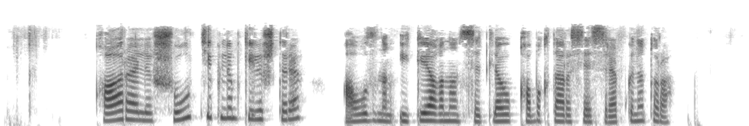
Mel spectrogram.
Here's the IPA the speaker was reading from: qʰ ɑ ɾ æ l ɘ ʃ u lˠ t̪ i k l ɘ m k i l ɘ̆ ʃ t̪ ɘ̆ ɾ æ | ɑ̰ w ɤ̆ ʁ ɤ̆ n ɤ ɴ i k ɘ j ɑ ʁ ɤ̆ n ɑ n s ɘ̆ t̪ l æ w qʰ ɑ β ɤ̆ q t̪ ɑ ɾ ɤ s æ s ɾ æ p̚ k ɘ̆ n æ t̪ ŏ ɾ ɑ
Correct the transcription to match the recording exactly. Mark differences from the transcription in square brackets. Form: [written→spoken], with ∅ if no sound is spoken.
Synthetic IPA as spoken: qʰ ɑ ɾ æ l ɘ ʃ u lˠ t̪ i k l ɘ m k i l ɘ̆ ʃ t̪ ɘ̆ ɾ æ | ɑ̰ w ɤ̆ [ʁ→ð] ɤ̆ n ɤ ɴ i k ɘ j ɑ ʁ ɤ̆ n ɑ n s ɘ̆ t̪ l æ w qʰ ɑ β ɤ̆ q t̪ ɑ ɾ ɤ s æ s ɾ æ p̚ k ɘ̆ n æ t̪ ŏ ɾ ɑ

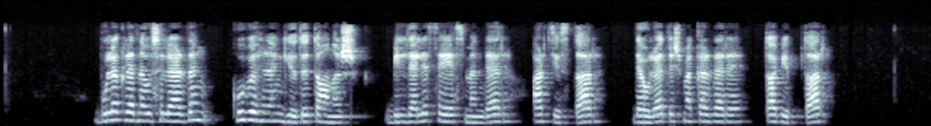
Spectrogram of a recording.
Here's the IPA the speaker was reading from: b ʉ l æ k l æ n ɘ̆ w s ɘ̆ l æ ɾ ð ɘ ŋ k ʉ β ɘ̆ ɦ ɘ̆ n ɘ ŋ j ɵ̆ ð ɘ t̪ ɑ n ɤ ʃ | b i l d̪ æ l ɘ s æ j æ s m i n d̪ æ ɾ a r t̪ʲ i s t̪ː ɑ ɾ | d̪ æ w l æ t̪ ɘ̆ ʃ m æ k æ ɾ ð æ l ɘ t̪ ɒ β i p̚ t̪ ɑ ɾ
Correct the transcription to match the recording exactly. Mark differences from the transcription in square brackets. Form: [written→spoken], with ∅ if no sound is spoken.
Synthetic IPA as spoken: b ʉ l æ k l æ n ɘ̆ w s ɘ̆ l æ ɾ ð ɘ ŋ k ʉ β ɘ̆ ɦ ɘ̆ n ɘ ŋ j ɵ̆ ð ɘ t̪ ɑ n ɤ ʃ | b i l d̪ æ l ɘ s æ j æ s m [i→æ] n d̪ æ ɾ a r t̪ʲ i s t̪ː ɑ ɾ | d̪ æ w l æ t̪ ɘ̆ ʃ m æ k æ ɾ ð æ [l→ɾ] ɘ t̪ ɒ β i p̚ t̪ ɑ ɾ

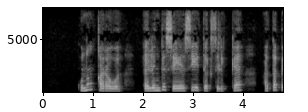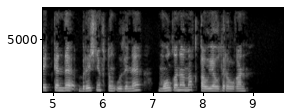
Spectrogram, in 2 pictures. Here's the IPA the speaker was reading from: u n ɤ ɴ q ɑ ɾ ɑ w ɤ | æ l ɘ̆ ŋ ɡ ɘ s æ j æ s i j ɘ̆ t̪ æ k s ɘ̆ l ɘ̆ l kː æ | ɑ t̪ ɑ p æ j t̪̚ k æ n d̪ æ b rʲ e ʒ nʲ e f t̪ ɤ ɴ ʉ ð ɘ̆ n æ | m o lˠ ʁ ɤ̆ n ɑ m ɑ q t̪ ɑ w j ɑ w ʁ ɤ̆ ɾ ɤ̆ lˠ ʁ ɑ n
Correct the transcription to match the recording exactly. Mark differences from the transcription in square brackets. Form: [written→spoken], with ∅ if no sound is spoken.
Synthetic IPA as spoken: u n ɤ ɴ q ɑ ɾ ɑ w ɤ | æ l ɘ̆ ŋ ɡ ɘ s æ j æ s i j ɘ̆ t̪ æ k s ɘ̆ l ɘ̆ [l→∅] kː æ | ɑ t̪ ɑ p æ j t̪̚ k æ n d̪ æ b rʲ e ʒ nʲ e f t̪ ɤ ɴ ʉ ð ɘ̆ n æ | m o lˠ ʁ ɤ̆ n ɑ m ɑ q t̪ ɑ w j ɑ w [ʁ→ð] ɤ̆ ɾ ɤ̆ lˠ ʁ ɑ n

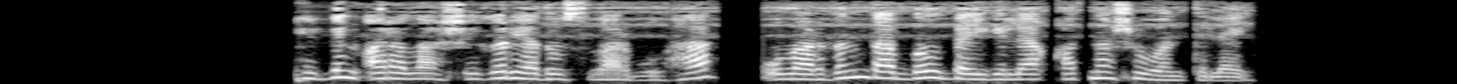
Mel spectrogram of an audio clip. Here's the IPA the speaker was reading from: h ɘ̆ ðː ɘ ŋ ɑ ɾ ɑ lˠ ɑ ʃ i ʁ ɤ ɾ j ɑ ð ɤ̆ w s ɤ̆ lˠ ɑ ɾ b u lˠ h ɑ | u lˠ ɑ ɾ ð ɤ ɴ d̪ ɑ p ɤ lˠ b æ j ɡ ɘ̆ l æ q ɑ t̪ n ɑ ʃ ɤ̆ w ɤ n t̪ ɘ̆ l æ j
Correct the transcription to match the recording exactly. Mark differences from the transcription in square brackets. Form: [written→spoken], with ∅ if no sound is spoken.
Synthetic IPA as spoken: h ɘ̆ ðː ɘ ŋ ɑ ɾ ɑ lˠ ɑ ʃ i ʁ ɤ ɾ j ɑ ð ɤ̆ w s ɤ̆ lˠ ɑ ɾ b u lˠ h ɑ | u lˠ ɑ ɾ ð ɤ ɴ d̪ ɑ [p→b] ɤ lˠ b æ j ɡ ɘ̆ l æ q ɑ t̪ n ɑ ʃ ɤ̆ w ɤ n t̪ ɘ̆ l æ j

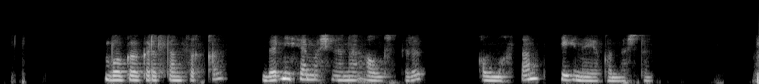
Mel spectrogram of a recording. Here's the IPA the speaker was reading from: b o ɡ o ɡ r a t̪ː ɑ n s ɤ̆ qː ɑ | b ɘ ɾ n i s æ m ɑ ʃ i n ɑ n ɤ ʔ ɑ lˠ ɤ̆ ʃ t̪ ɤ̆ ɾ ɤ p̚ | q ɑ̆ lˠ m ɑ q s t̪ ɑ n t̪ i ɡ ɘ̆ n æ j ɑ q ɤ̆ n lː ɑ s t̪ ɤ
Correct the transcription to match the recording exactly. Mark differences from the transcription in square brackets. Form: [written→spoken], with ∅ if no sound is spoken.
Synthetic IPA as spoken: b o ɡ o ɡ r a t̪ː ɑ n s ɤ̆ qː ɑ | b ɘ ɾ n i s æ m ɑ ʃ i n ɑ n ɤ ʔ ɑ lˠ ɤ̆ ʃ t̪ ɤ̆ ɾ ɤ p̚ | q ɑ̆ lˠ m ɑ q s t̪ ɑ n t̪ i ɡ ɘ̆ n æ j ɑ q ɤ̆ n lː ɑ [s→ʃ] t̪ ɤ

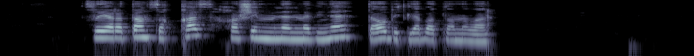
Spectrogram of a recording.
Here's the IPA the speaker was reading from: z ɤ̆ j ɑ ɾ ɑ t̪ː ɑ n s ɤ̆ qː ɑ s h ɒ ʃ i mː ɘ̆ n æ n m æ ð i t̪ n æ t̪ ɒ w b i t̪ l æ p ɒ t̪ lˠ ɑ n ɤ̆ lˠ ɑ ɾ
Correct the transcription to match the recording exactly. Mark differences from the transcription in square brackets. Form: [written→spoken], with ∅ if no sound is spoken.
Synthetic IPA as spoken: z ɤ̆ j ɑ ɾ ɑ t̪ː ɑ n s ɤ̆ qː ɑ s [h→χ] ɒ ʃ i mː ɘ̆ n æ n m æ ð i [t̪→∅] n æ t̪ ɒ w b i t̪ l æ p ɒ t̪ lˠ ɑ n ɤ̆ lˠ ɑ ɾ

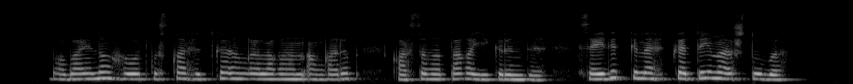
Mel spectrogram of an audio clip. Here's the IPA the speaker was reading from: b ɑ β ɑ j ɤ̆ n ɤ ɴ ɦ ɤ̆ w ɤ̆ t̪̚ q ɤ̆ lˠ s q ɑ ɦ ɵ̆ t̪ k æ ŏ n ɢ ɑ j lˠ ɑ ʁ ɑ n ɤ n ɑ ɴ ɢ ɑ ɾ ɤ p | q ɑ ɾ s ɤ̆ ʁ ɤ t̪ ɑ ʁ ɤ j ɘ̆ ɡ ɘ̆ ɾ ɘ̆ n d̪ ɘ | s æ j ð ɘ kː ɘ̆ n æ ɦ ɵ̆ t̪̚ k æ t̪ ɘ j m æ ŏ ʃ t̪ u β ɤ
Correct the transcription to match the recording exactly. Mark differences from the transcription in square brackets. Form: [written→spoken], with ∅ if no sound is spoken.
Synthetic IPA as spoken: b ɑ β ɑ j ɤ̆ n ɤ ɴ ɦ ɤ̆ w ɤ̆ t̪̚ q ɤ̆ [lˠ→∅] s q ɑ ɦ ɵ̆ t̪ k æ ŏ [n→ɴ] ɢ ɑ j lˠ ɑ ʁ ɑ n ɤ n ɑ ɴ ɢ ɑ ɾ ɤ p | q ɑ ɾ s ɤ̆ ʁ ɤ t̪ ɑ ʁ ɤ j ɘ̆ [ɡ→k] ɘ̆ ɾ ɘ̆ n d̪ ɘ | s æ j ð ɘ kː ɘ̆ n æ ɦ ɵ̆ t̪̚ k æ t̪ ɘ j m æ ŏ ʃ t̪ u β ɤ

